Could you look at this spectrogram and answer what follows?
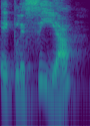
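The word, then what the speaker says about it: ἐκκλησία: El término griego eclesias se escribe con de hecho se pronuncia eclesía, se pronuncia con tiene 2K.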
